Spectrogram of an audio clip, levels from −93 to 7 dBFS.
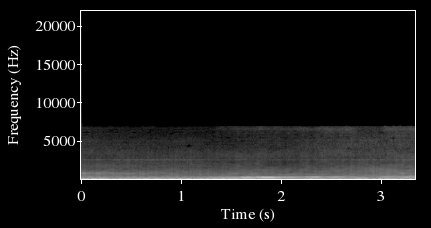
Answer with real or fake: fake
